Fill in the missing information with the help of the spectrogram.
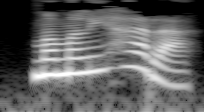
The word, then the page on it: memelihara: Indonesian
